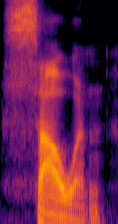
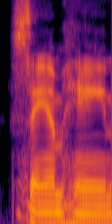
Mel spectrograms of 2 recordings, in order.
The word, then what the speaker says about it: Samhain: With that being said, when you have the M and the H together, it kind of makes a W sound. So that's why you get sawin, not Sam Hayne or saw Wayne, it's sin.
